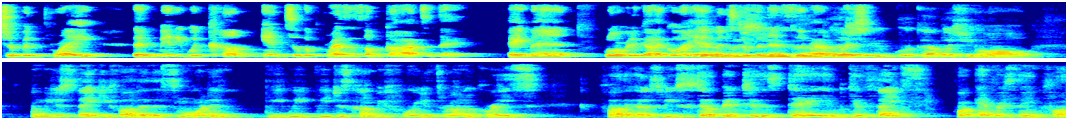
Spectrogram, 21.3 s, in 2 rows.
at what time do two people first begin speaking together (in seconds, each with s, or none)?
7.0 s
